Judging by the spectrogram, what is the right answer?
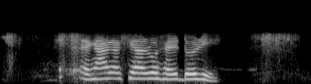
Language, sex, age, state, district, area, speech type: Assamese, female, 30-45, Assam, Dhemaji, rural, conversation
